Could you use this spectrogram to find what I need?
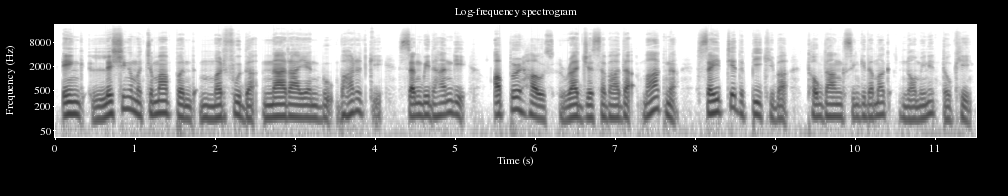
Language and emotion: Manipuri, neutral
